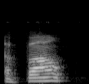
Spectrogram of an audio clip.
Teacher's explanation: drop the tea but make sure you're tightening that glottal part of your throat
